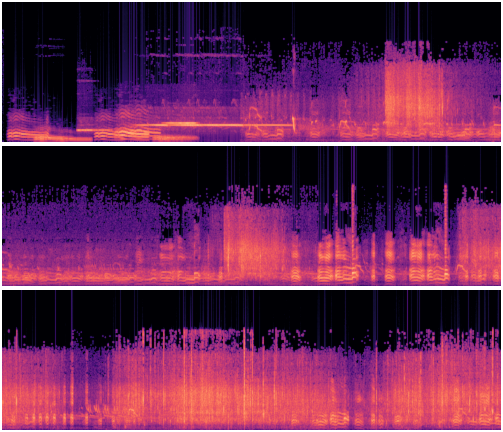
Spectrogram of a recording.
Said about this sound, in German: Na, das ist doch mal das Geräusch von Arktis, oder nicht? So klingt's im hohen Norden, wo die dort gar nicht so seltene Eisente brütet.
